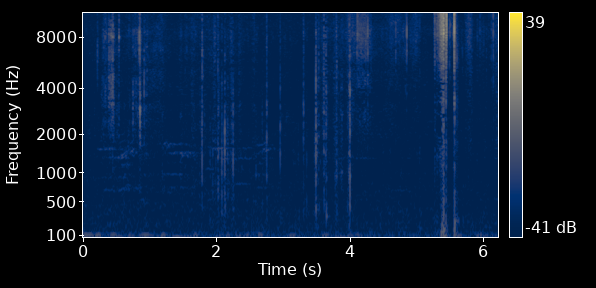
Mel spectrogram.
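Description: Faint rustling and crinkling of a plastic bag of cat food being handled, with scattered soft clicks and a short loud crackle about five and a half seconds in.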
